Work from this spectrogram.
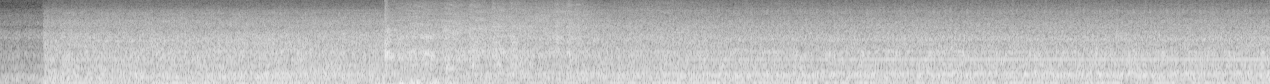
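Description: A van engine, running off a truck's battery after a jump-start, turns over and settles into a loud, steady idle with a constant low rumble that continues throughout.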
